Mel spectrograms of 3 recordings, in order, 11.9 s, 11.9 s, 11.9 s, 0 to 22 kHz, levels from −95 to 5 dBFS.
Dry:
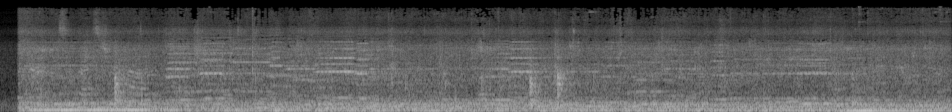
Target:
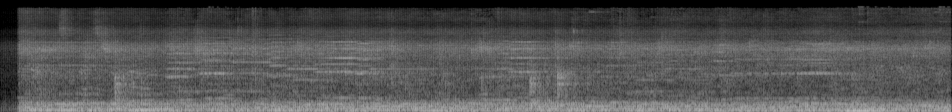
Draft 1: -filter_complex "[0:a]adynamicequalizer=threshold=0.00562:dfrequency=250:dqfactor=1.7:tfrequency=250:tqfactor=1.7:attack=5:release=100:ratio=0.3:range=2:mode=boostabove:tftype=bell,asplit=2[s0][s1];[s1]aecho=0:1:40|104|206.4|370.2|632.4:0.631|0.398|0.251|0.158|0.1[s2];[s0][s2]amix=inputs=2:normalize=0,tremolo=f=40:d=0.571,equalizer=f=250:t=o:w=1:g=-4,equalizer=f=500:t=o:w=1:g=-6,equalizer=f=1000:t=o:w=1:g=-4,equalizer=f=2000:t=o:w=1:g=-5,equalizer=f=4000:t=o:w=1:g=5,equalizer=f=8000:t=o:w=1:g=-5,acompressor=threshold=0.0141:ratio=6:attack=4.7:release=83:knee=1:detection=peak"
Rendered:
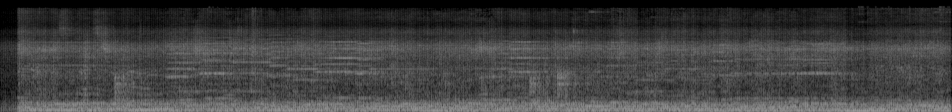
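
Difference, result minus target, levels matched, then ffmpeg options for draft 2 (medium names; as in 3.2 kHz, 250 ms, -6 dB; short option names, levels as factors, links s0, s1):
compression: peak gain reduction +14.5 dB
-filter_complex "[0:a]adynamicequalizer=threshold=0.00562:dfrequency=250:dqfactor=1.7:tfrequency=250:tqfactor=1.7:attack=5:release=100:ratio=0.3:range=2:mode=boostabove:tftype=bell,asplit=2[s0][s1];[s1]aecho=0:1:40|104|206.4|370.2|632.4:0.631|0.398|0.251|0.158|0.1[s2];[s0][s2]amix=inputs=2:normalize=0,tremolo=f=40:d=0.571,equalizer=f=250:t=o:w=1:g=-4,equalizer=f=500:t=o:w=1:g=-6,equalizer=f=1000:t=o:w=1:g=-4,equalizer=f=2000:t=o:w=1:g=-5,equalizer=f=4000:t=o:w=1:g=5,equalizer=f=8000:t=o:w=1:g=-5"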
